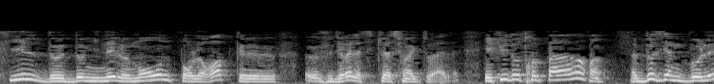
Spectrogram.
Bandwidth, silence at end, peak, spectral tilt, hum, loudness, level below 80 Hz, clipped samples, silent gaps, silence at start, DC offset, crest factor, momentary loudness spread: 5 kHz; 0 s; 0 dBFS; -11.5 dB/octave; none; -13 LUFS; -42 dBFS; under 0.1%; none; 0 s; under 0.1%; 12 dB; 7 LU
